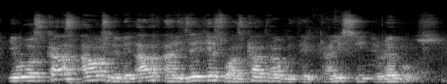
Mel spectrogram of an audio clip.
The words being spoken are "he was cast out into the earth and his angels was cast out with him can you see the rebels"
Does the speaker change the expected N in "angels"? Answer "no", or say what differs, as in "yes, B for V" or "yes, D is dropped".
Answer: yes, N is dropped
